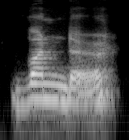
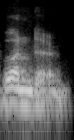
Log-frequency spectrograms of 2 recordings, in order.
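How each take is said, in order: First: It is said in an Indian accent. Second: It is said in a careful standard accent.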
